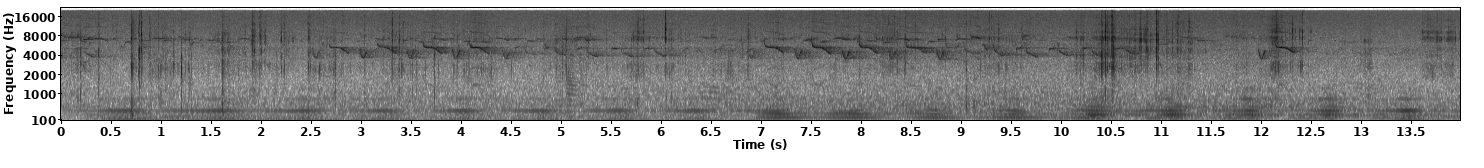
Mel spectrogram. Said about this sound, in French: Et le silence, à peine voilé par les doux gazouillis des oiseaux.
